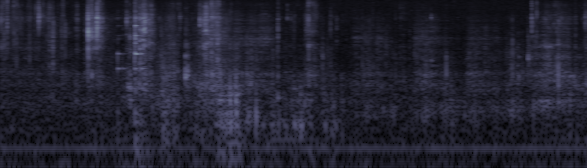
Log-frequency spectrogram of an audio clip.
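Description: A person biting into and chewing a crisp piece of food. There are a few sharp crunches between about one and two and a half seconds in, then quieter chewing.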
